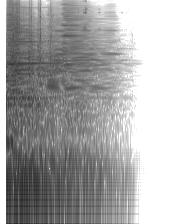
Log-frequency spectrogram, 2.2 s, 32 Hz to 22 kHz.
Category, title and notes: Sound effects > Other
Sound Design Elements Impact SFX PS 077
transient, collision, hit, audio, thudbang, cinematic, shockwave, effects, percussive, rumble, power, crash, sound, heavy, explosion, impact, design, smash, strike, hard, force, sharp, game, blunt, sfx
